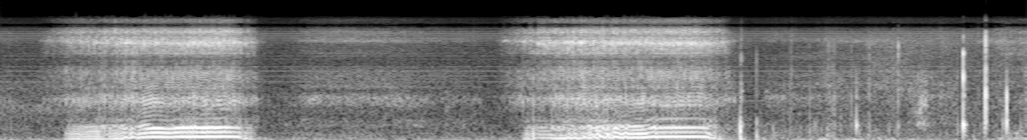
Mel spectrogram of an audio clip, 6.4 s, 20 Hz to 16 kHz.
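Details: Snoring during sleep: two long, loud, buzzing snores with a hissy airflow edge, about 20 a minute, followed by a few clicks; steady snoring.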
